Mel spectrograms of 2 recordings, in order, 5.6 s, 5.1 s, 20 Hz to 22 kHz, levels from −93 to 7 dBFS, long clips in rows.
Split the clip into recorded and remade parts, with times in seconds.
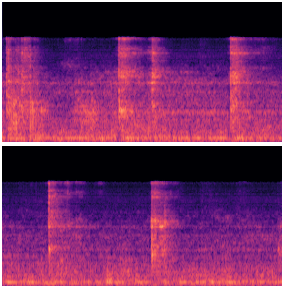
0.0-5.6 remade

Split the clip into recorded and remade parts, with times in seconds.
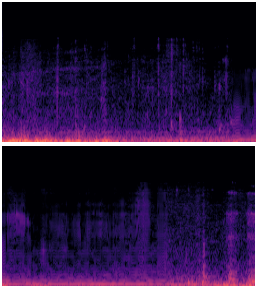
0.0-2.3 recorded; 2.3-4.2 remade; 4.2-5.1 recorded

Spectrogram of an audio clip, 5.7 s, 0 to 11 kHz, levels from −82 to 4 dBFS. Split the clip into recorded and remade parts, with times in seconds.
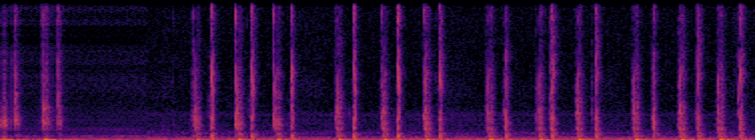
0.0-1.1 remade; 1.1-5.7 recorded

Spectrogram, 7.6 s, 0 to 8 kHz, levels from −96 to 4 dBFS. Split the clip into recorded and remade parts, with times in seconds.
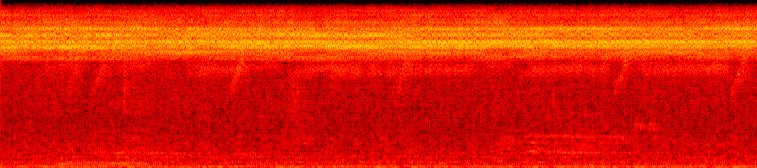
0.0-7.6 remade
